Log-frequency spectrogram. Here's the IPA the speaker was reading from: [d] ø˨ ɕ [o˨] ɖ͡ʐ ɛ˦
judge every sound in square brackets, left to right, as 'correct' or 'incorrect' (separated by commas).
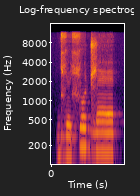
incorrect, incorrect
